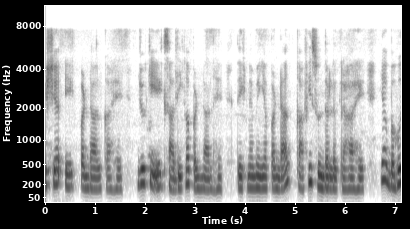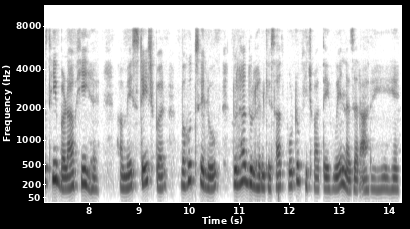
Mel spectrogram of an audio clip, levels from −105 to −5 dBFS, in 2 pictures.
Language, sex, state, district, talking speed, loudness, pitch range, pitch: Maithili, female, Bihar, Araria, 180 wpm, -36 LUFS, 150-205 Hz, 160 Hz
